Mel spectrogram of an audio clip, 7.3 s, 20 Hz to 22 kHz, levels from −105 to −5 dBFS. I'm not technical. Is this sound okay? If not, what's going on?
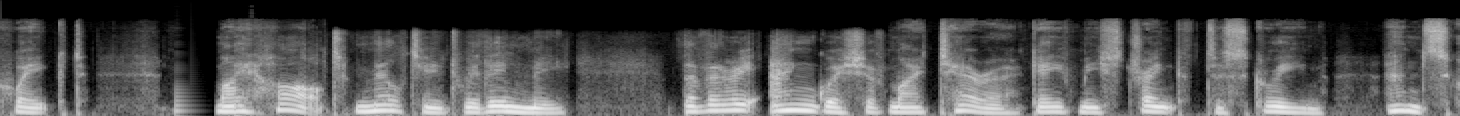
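No. This speech sounds like it came through an online call with a few hiccups.

From 0.87 to 1.10 s there is a call audio freeze. The sound stretches out, then goes briefly silent, then picks up where it stopped. Nothing is lost. The likely cause is delayed data, so the speech arrives a fifth of a second late.

Right after, at 1.16 s and again at 1.24 s, there is short concealed packet loss. Two tiny bits of audio went missing. The call filled each hole with a guess, so you hear a quick smear or wobble.

From 1.54 to 4.50 s there is a call bitrate drop. The connection squeezed the sound into much less data. The speech turns rougher and duller, losing its crisp top end, above 8 kHz, until it recovers.

From 6.48 to 7.05 s there is a jitter buffer speed-up. The call trimmed tiny slivers, about a twenty-fifth of a second in all, to catch up. 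The speech runs about 6% faster at the same pitch, sounding slightly hurried.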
